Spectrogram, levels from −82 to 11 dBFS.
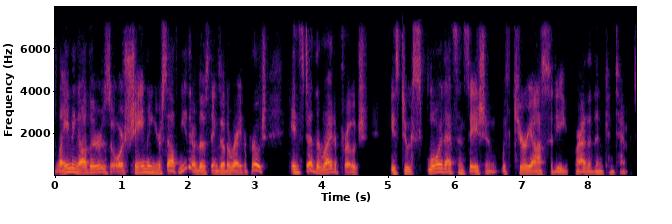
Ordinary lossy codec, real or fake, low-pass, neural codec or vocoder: AAC, 48 kbps; fake; 7.2 kHz; codec, 16 kHz, 4 kbps, FreqCodec, smaller model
